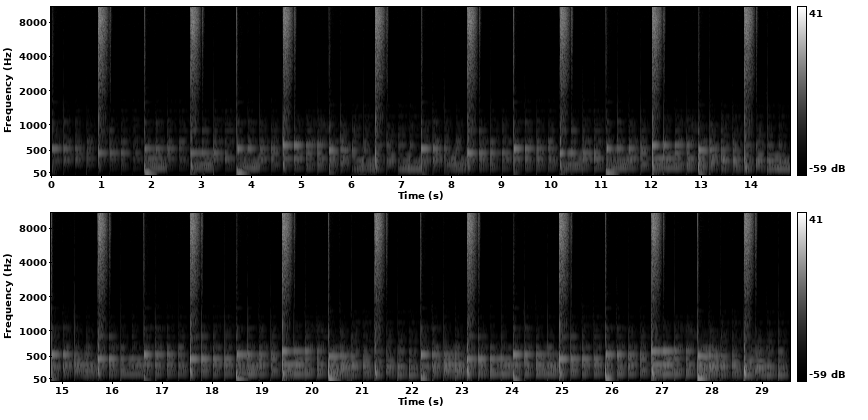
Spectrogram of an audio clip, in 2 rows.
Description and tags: short ambient loop i made with figuring out what filters are, set at 130bpm with a futuristic sound to it even though the instruments used are the grand piano and cellos
130-bpm, atmosphere, background-sound, Loop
